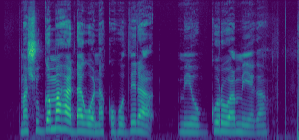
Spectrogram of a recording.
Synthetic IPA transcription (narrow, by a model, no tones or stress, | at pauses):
maʃuːɡamaɦadaɣwɔnakoɦoðeɾa | meoɡoɾowameɛɣa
